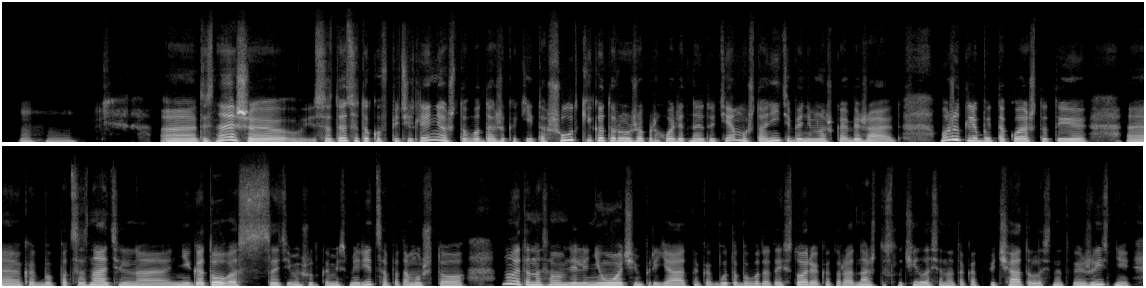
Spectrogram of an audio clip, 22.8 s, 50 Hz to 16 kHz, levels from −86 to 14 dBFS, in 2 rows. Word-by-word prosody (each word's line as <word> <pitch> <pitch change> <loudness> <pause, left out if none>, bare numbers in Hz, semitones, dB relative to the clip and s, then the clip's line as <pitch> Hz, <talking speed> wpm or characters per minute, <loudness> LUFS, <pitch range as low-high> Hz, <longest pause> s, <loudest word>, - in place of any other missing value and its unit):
Мгм. 200 -1 -12 0.8
Э, 215 -1 +2
ты 230 - -1
знаешь, 285 +4 +8
э, 210 -4 +2
создаётся 250 +4 +1
такое 240 -1 -1
впечатление, 265 +8 -2
что 220 0 -5
вот 230 +1 -2
даже 220 -1 -1
какие-то 205 0 -7
шутки, 305 -1 +2
которые 260 -2 +3
уже 240 +1 +2
проходят 220 +1 -2
на 225 - +1
эту 220 0 -1
тему, 280 +3 -2
что 220 +1 -5
они 260 +4 +3
тебя 225 -4 -2
немножко 220 -1 -1
обижают. 200 -4 -1 0.4
Может 335 0 +4
ли 260 - +4
быть 240 -1 -2
такое, 235 +1 +2
что 220 0 -5
ты, 220 0 +1
э, 205 - -10 0.4
э, 195 -1 -1
как 210 -2 -4
бы 200 +1 -4
подсознательно 205 -3 -1
не 205 +1 -1
готова 225 -2 +6
с 210 - -12
этими 200 -1 -2
шутками 195 0 -6
смириться, 210 +3 -3
потому 205 +2 -3
что, 195 -2 -3 0.4
ну, 350 +1 0
это 290 -4 +2
на 240 -1 +4
самом 230 0 0
деле 215 -1 0
не 215 +1 +2
очень 215 -2 +4
приятно. 190 -1 -3
Как 190 -1 -9
будто 210 +2 -4
бы 195 - -6
вот 195 +1 -5
эта 195 0 -4
история, 235 +3 0
которая 195 -1 -5
однажды 190 -1 -4
случилась, 220 +3 -4
она 190 -1 -6
так 190 -1 -13
отпечаталась 195 0 -3
на 195 - -5
твоей 195 +1 -4
жизни, 220 -5 -1
215 Hz, 175 wpm, -20 LUFS, 195-235 Hz, 0.8 s, знаешь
